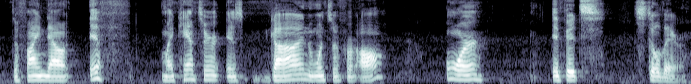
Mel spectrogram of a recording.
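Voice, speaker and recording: A man is speaking. The background is quiet. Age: 60s. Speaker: hobby vlogger, toy brick builder. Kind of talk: casual video update. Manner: rambling, hesitant with fillers.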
